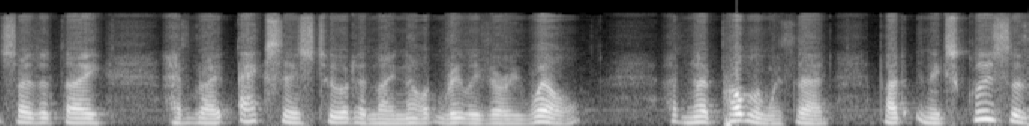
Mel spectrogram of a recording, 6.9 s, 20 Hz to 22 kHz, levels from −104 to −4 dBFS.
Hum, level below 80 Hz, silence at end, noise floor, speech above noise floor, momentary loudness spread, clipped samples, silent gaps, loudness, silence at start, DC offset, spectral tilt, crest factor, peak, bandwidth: none; -50 dBFS; 0 s; -49 dBFS; 30 dB; 10 LU; under 0.1%; none; -19 LUFS; 0 s; under 0.1%; -6 dB/octave; 20 dB; 0 dBFS; 14 kHz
